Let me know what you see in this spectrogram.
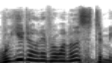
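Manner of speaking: high, swooping, sing-song voice. Mimicking how the audiobook reader voices the wife's lines: imitating audiobook wife character voice. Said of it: "she's like".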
